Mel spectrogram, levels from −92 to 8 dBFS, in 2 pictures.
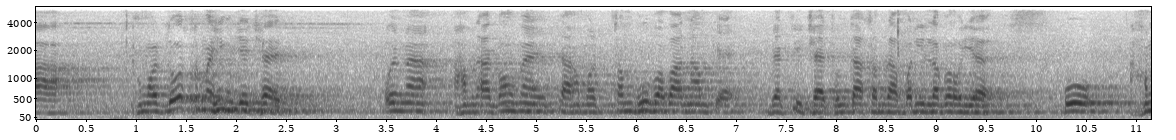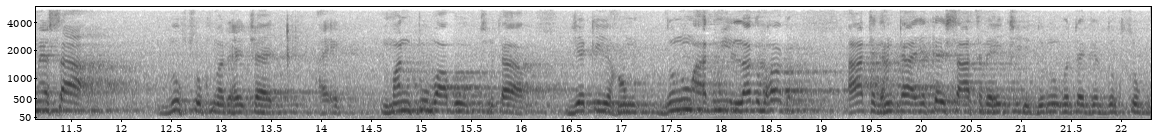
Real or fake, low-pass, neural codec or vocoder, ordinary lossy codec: real; 5.4 kHz; none; MP3, 48 kbps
